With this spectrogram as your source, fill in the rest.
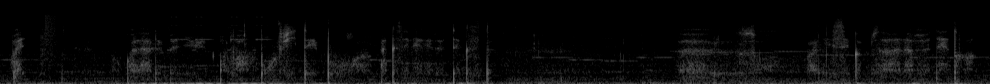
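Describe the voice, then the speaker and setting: Whispering in a relaxed tone at a very slow pace, with long, frequent pauses, over noticeable background noise. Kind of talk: ASMR gaming let's play commentary. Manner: soft-spoken, relaxed.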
